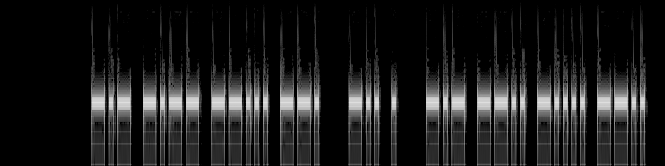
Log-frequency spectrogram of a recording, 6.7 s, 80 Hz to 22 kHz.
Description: Morse code, heard as a keyed tone, about 28 wpm, 700 Hz. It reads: KY7G DE KZ6Z
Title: USA Callsign DE Callsign - 4 Characters - 28wpm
